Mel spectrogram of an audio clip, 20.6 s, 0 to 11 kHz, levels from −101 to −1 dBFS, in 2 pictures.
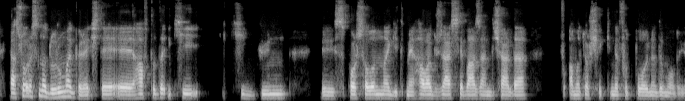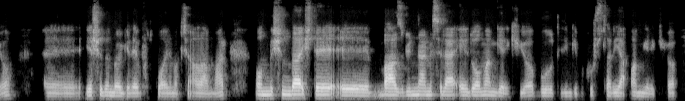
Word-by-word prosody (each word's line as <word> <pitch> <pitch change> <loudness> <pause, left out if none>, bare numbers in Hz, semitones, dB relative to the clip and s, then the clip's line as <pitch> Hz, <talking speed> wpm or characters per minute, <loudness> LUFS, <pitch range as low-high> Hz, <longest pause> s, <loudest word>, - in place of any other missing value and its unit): Ya, 140 - +3
sonrasında 170 +4 +1
duruma 150 +5 +3
göre, 110 -7 -1
işte, 120 - -2
eee, 115 -2 +3
haftada 125 +2 -2
iki 260 - -4 0.4
iki 120 -2 -12
gün, 120 +1 -2 0.5
eee, 105 -1 -3
spor 115 +3 0
salonuna 120 0 +2
gitme, 105 0 -4
hava 115 +1 +3
güzelse 115 +1 -1
bazen 110 -1 0
dışarıda 110 0 0 0.5
fu - - -17
amatör 110 -1 -3
şeklinde 110 -1 -5
futbol 105 0 -4
oynadığım 105 -1 -1
oluyor. 90 +4 -6 0.5
Eee, 90 -1 -5
yaşadığım 100 -1 +1
bölgede 95 -1 0
futbol - - -6
oynamak 90 0 -4
için - - -7
alan 90 -2 -2
var. 100 +3 -3 0.4
Onun 110 -1 +3
dışında, 115 +1 +6
işte, 115 0 +4
eee, 100 -2 +4
bazı 110 -2 +5
günler, 110 +1 +1
mesela, 110 0 +2
evde 105 0 0
olmam 105 0 +1
gerekiyor. 95 +1 -3
Bu, 95 0 -2
dediğim 95 0 -8
gibi, - - -13
kursları 95 0 -6
yapmam 95 +1 -2
gerekiyor. 90 +1 -7
110 Hz, 140 wpm, -24 LUFS, 95-115 Hz, 0.5 s, dışında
